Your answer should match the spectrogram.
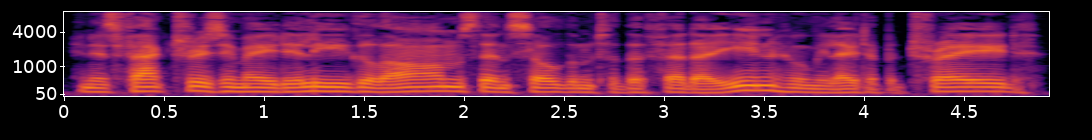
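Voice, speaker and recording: An actor as deep-voiced, dry journalist narrator. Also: male voice, steady tone, moderate pace, darkish tone, no room sound, natural voice. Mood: dry, grave. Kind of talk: dramatised first-person narration.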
